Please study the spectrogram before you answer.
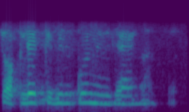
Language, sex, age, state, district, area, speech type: Hindi, female, 30-45, Rajasthan, Jodhpur, urban, conversation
